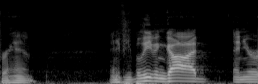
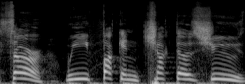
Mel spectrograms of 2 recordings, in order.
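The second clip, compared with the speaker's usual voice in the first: agent voice; 11 semitones higher, much slower than usual. Retold or imitated. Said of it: "And they're like".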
